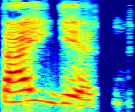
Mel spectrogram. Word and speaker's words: Taigh: diferença tá a Tha é eu chamo Tai pronuncia seu nome direito pra gente é Tiger Tiger tá Tiger ISO Mas eu posso tá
